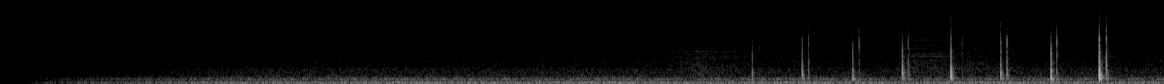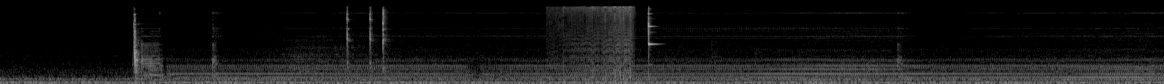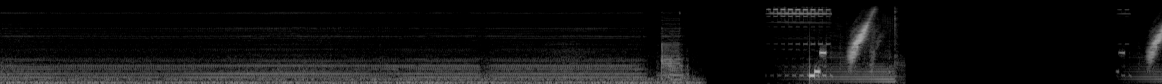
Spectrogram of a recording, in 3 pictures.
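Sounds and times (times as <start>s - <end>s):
steady electrical hum: 4.8s - 24.3s
sharp electrical clicks: 17.1s - 18.1s
electrical hissing: 17.1s - 18.2s.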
